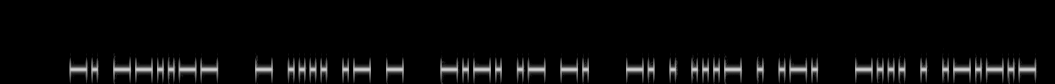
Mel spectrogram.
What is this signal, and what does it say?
Morse code, heard as a keyed tone, about 22 wpm, 700 Hz. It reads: N, THAT CAN NEVER BE.
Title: Sentences from Top 300 Words and Abbreviations 22wpm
